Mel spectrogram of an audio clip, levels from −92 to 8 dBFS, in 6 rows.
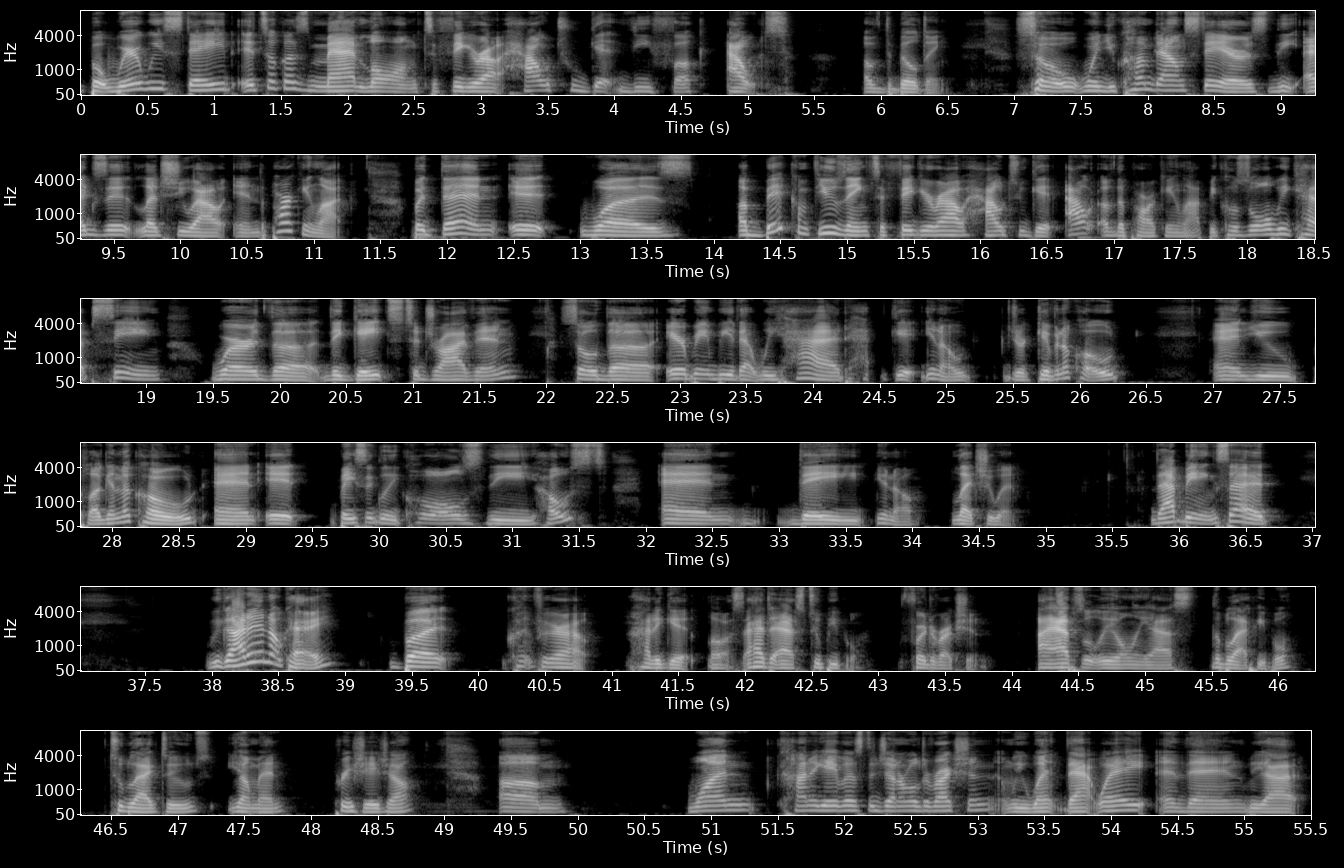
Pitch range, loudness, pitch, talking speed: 145-180 Hz, -21 LUFS, 160 Hz, 165 wpm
